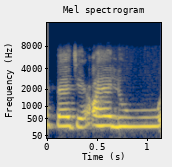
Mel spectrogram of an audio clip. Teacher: वाव मद्दा आ गया तो अलिफ के बराबर लंबा करेंगे, तजअलू, इस तरह नहीं पढ़ना, जल्दी से नहीं पढ़ना, तजअलू ऐसे लंबा करना है, लिल्लाहि।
